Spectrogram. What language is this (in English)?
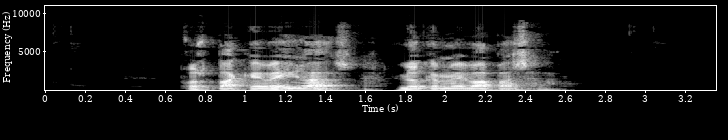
Aragonese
